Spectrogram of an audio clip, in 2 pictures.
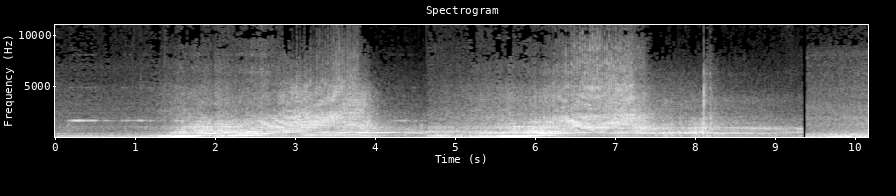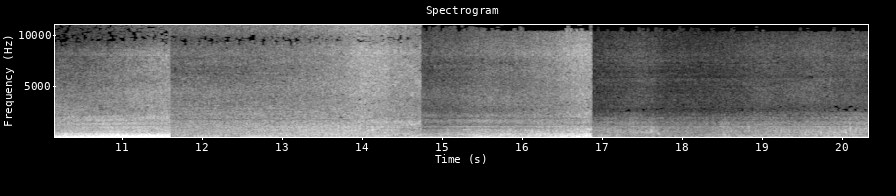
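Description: Car clips cut one after another: an SUV engine revving hard twice, each time rising in pitch, followed by vehicles driving through water with a rushing, splashing noise. The sound changes abruptly at each cut.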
